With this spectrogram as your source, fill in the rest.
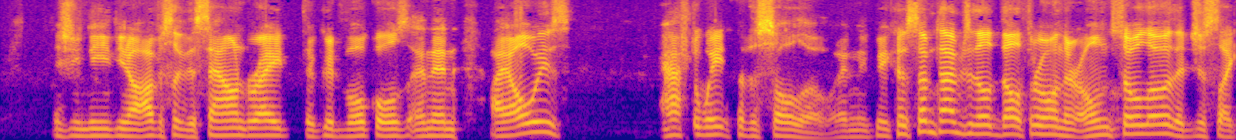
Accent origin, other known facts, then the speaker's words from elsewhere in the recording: Nashville, Tennessee, United States; Nashville?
